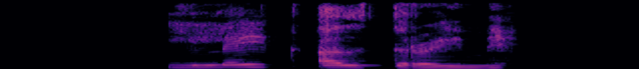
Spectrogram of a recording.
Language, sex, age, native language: Icelandic, female, 9, Icelandic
